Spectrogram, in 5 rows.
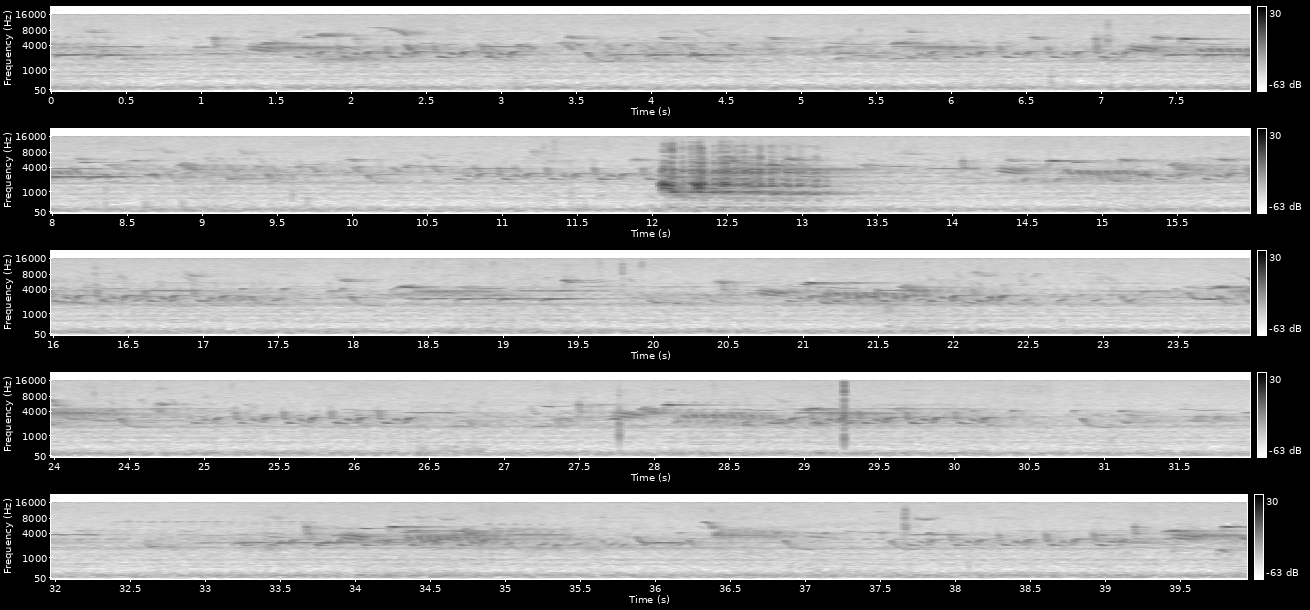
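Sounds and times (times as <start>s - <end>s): small birds chirping: 0.0s - 39.9s
turkey gobbling: 12.0s - 13.4s.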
